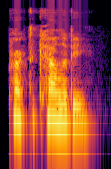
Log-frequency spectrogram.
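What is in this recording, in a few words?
"practicality", American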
